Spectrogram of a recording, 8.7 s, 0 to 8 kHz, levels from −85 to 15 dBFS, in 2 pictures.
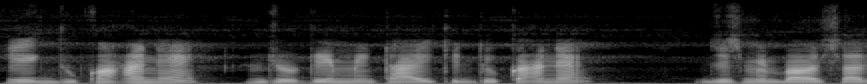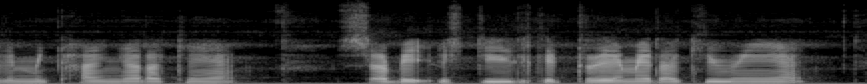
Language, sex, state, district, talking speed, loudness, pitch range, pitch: Hindi, male, Bihar, Bhagalpur, 165 wpm, -24 LUFS, 130-140 Hz, 135 Hz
